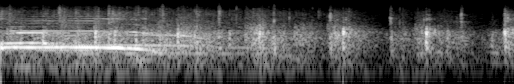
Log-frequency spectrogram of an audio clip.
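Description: An audience at a worship service breaks into a dense wash of clapping for a woman, loud at first and gradually thinning out, with a brief held musical tone fading in the opening moments.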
